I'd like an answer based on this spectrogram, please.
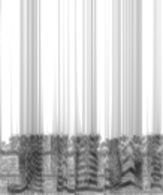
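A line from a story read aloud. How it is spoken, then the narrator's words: Shrieking. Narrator (Russian): взвизгнул он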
